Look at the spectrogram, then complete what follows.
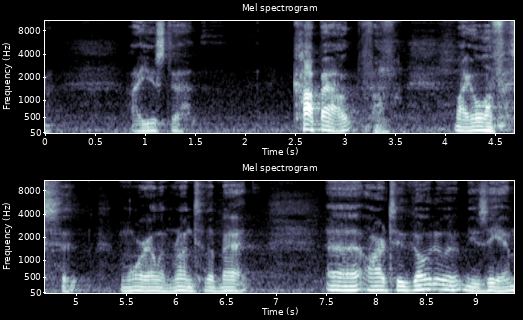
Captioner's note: chuckle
